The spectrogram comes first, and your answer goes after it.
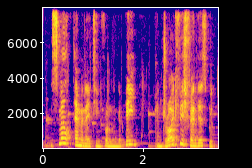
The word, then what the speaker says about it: Ngapi: Ladies and gentlemen, I present to you Ngapi. This ingredient, spelt Ngapi in English, is pronounced Ngapi in Burmese.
